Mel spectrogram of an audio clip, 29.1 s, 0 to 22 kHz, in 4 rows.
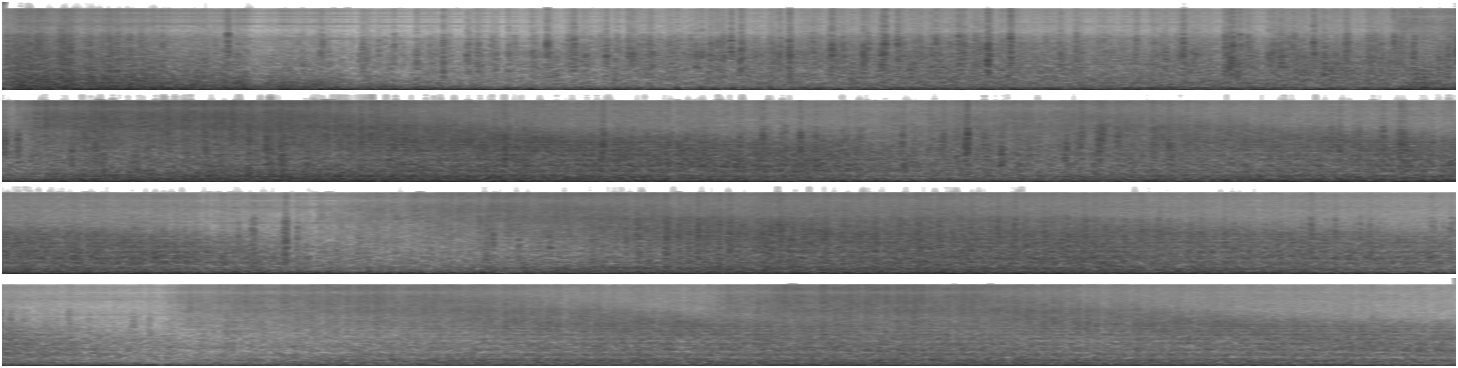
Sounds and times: Boom: 0:00.0 - 0:29.0.

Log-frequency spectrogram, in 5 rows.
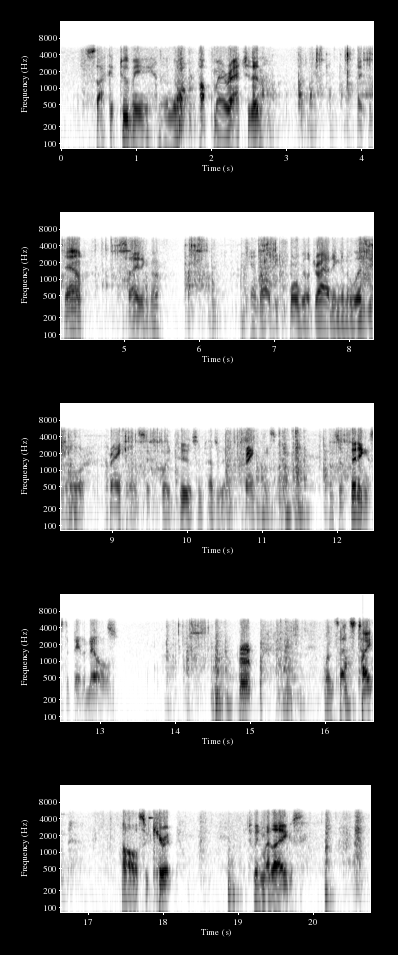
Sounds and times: Ratchet, pawl: 0:03.2 - 0:06.2, 0:06.8 - 0:07.2, 0:08.1 - 0:10.0, 0:10.6 - 0:11.2, 0:14.0 - 0:14.6
Gears: 0:03.2 - 0:07.2, 0:08.0 - 0:12.4, 0:14.0 - 0:14.6.

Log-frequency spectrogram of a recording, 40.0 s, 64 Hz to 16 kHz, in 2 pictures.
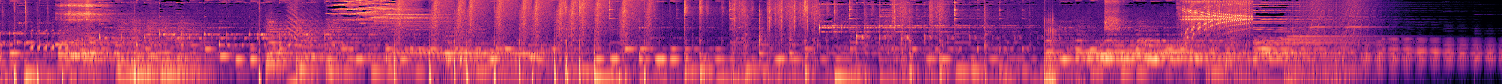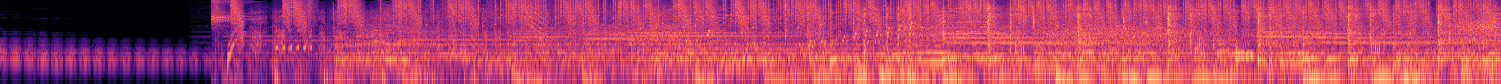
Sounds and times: Music: 0:00.0 - 0:40.0.

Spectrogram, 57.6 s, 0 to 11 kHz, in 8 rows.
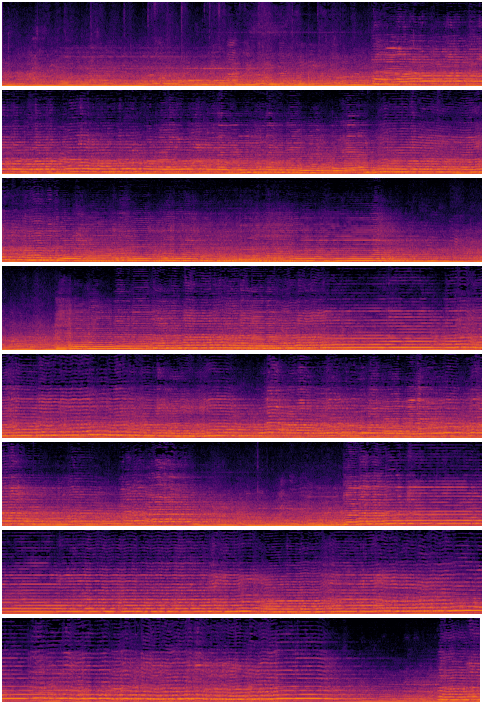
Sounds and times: Violin, fiddle: 0:00.0 - 0:57.5.

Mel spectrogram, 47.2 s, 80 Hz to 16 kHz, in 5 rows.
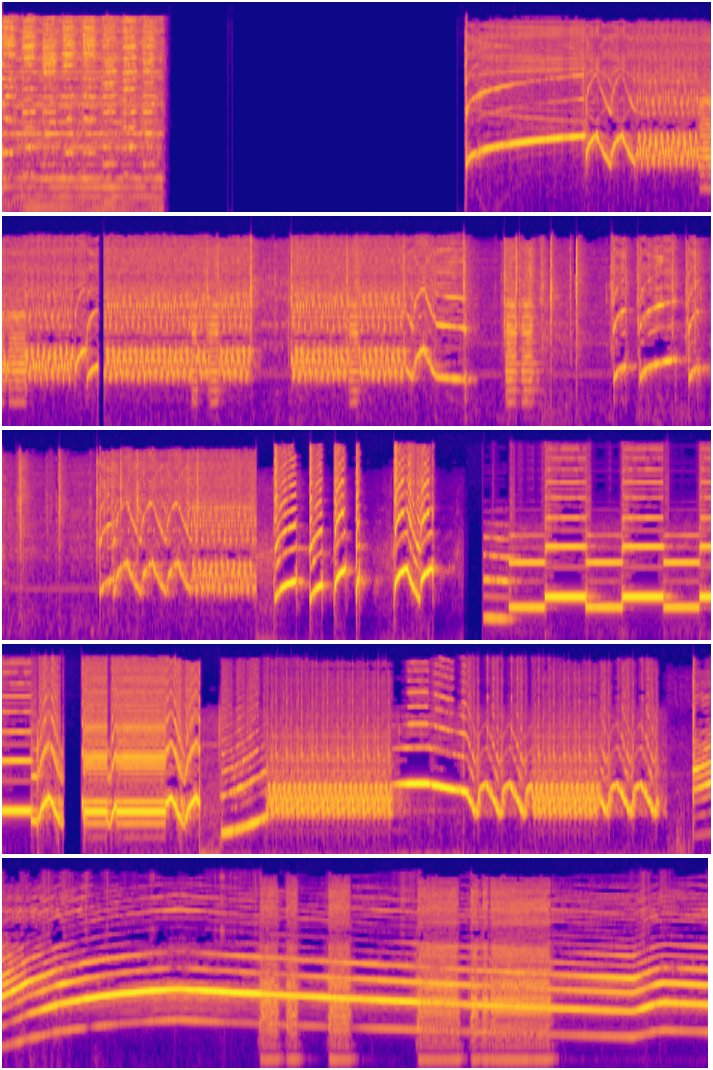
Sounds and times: Police car (siren): 0:06.2 - 0:15.8, 0:17.6 - 0:18.9, 0:20.2 - 0:47.2.

